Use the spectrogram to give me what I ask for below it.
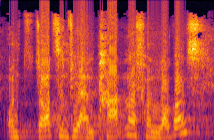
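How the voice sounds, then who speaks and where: A man interpreting a sermon live, rephrasing quickly with some hesitation. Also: on the high side. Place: church hall. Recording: long church hall reverb.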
